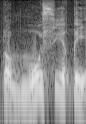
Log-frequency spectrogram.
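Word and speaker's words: मौसिक़ी: आज का पहला शब्द है 'मौसिकी'। देखिए, उच्चारण पर विशेष ध्यान दीजिए। मैं 'मूसिकी' नहीं कह रहा हूँ।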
